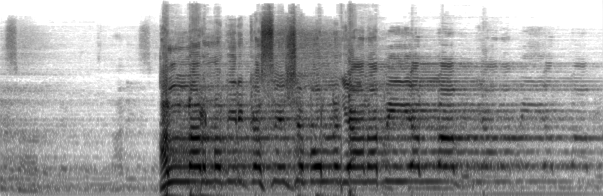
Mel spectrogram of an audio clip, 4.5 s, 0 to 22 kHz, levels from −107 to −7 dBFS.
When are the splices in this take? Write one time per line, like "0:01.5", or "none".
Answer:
0:02.6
